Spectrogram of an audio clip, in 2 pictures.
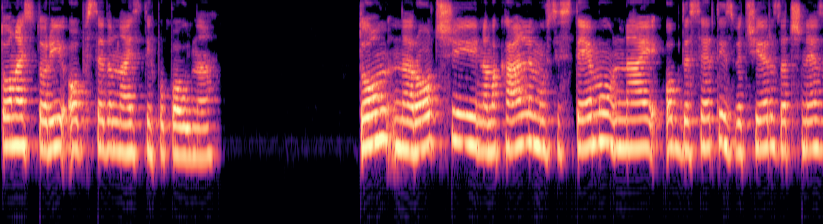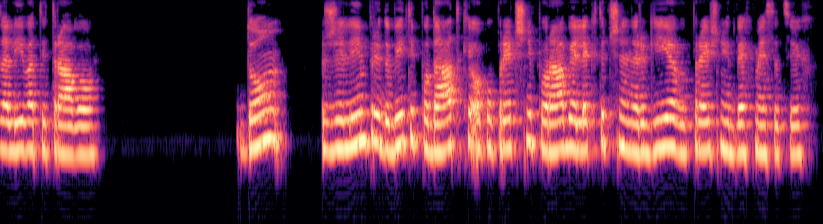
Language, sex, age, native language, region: Slovenian, female, 18-29, Slovenian, Gorica region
